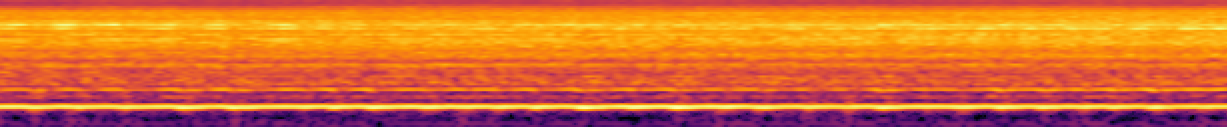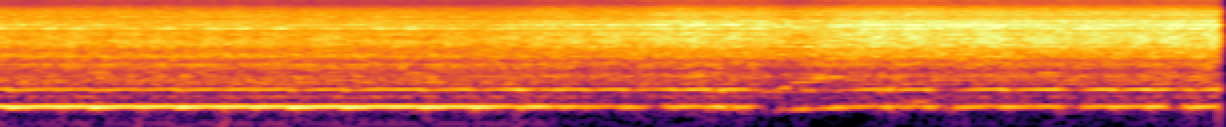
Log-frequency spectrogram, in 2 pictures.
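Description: Volvo car engine held at steady high revs during a burnout, wheels spinning in thick tyre smoke: one constant engine note over a hiss of spinning tyres. The revs drop briefly about ten seconds in, then come straight back up.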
